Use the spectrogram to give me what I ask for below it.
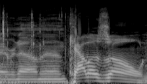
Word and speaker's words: calzone: Yeah, he talks me into a calzone every now and then. Calzone, not calzone, calzone. If you don't believe me that's how it's pronounced, just ask old Dave Mills.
